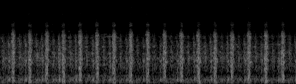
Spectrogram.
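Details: Diesel tractor: loud uneven lumpy knock about three a second, running on some cylinders; a jammed nozzle is suspected, to be tested at a diesel pump shop; misfire.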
